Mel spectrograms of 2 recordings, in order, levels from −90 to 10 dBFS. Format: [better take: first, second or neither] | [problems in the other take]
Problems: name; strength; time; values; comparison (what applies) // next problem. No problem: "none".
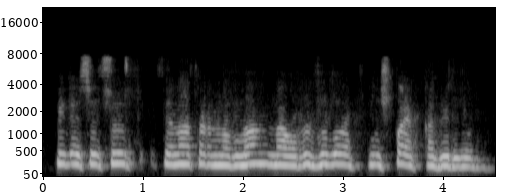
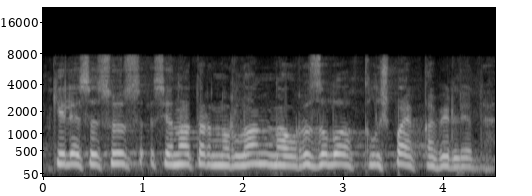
second | noise reduction (neural mask model DeepFilterNet 3)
